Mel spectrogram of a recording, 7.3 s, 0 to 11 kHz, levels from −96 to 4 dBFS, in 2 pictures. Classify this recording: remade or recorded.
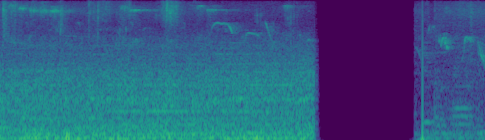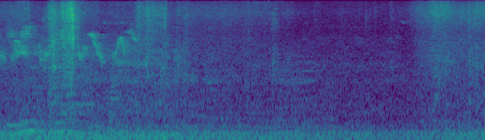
recorded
